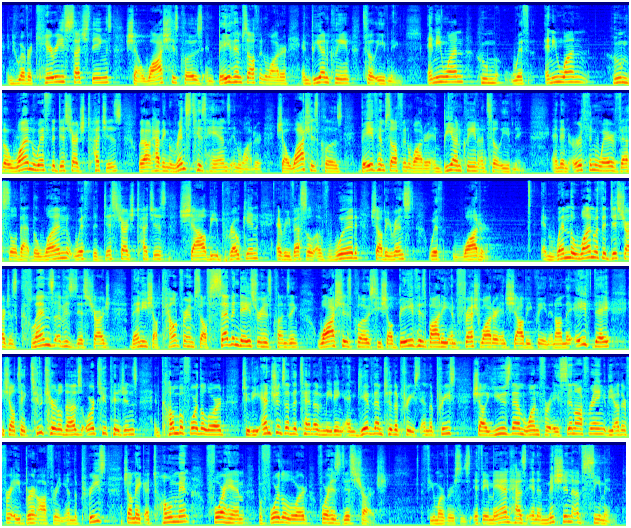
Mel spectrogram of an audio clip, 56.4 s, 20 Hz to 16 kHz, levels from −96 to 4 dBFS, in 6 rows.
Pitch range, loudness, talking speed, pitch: 155-205 Hz, -21 LUFS, 200 wpm, 175 Hz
